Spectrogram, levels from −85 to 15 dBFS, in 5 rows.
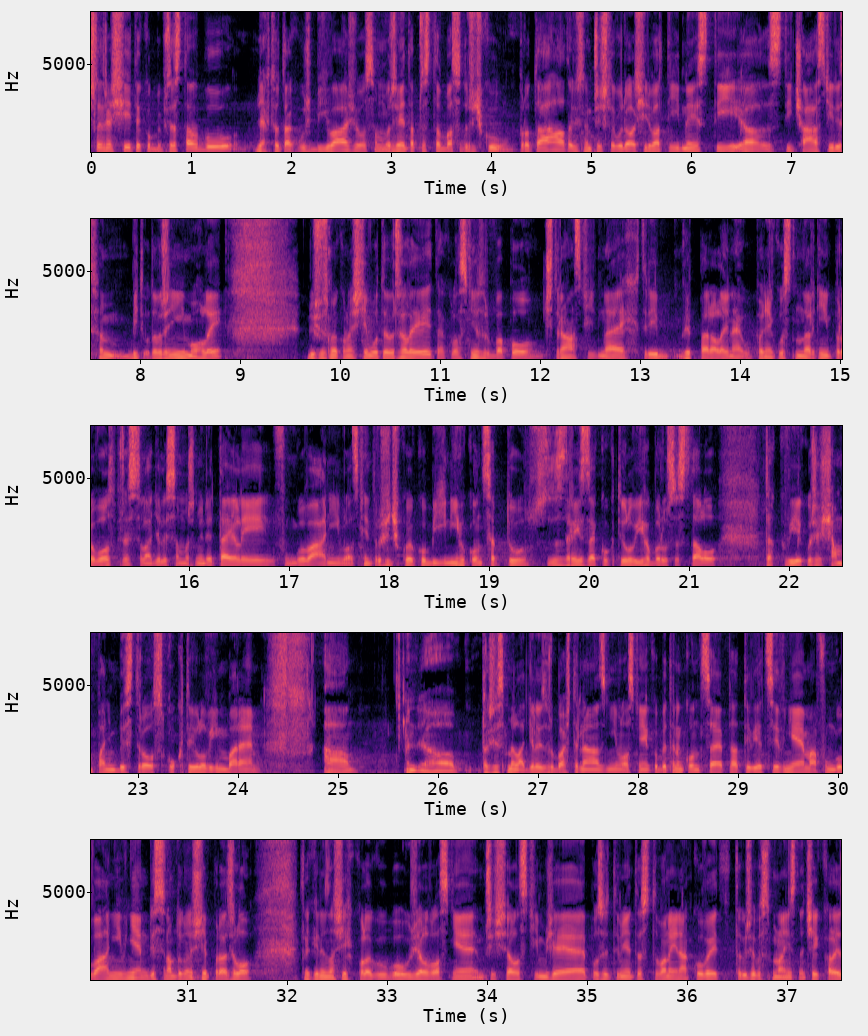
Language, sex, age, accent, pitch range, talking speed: Czech, male, 30-49, native, 120-135 Hz, 190 wpm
